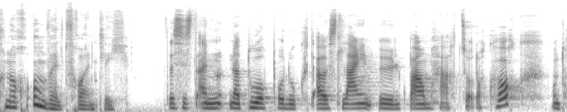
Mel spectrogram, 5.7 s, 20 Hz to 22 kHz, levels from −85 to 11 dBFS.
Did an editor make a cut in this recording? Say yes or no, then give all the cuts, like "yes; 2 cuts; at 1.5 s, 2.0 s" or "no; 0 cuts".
no; 0 cuts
